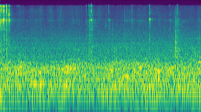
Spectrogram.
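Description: Poker chips click softly against each other.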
